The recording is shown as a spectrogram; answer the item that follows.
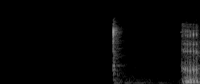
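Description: About a second of dead silence, then a short, sudden vocal noise from the narrator, like a grunt or throat sound, fading within half a second; speech begins near the end.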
